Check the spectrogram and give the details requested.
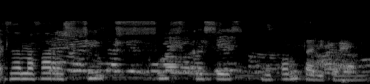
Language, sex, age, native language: Icelandic, female, 12, Icelandic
